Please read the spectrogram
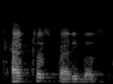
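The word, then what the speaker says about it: ceteris paribus: and here is the citrus paribus it's also pronounces real pronunciation is cactus Paribas but citrus paribus other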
